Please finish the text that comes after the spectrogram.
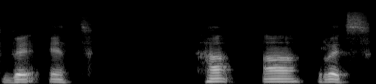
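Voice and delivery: "Ve'et haaretz" split as ve, et, ha, a, retz; divided words. Shown as a demonstration. Teacher showing ve'et is two words, each part separated. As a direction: pause between each syllable of "Ve'et haaretz". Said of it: "Ve'et is two words".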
